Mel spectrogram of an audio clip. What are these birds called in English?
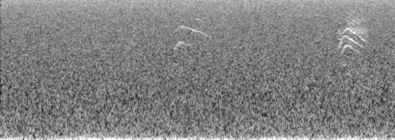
Hawaii Amakihi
